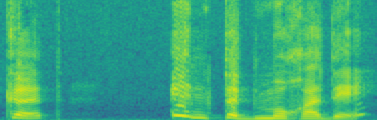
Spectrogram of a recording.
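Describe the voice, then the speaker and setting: A woman's voice: medium pitch, animated, slow pace, dry recording, clean studio sound. An actress playing a scheming, domineering middle-aged mother in an Ilocano radio drama. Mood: sharp, impatient.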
